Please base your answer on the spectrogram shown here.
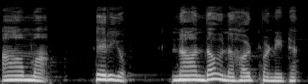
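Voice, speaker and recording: A woman's voice: mid-range voice, steady tone, normal speed, dark tone, faint music behind, pitched below the performer's own voice, natural voice. A woman voicing a young husband in an audio story, who teases and pleads with his wife and turns stern when pushed. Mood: soothing.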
